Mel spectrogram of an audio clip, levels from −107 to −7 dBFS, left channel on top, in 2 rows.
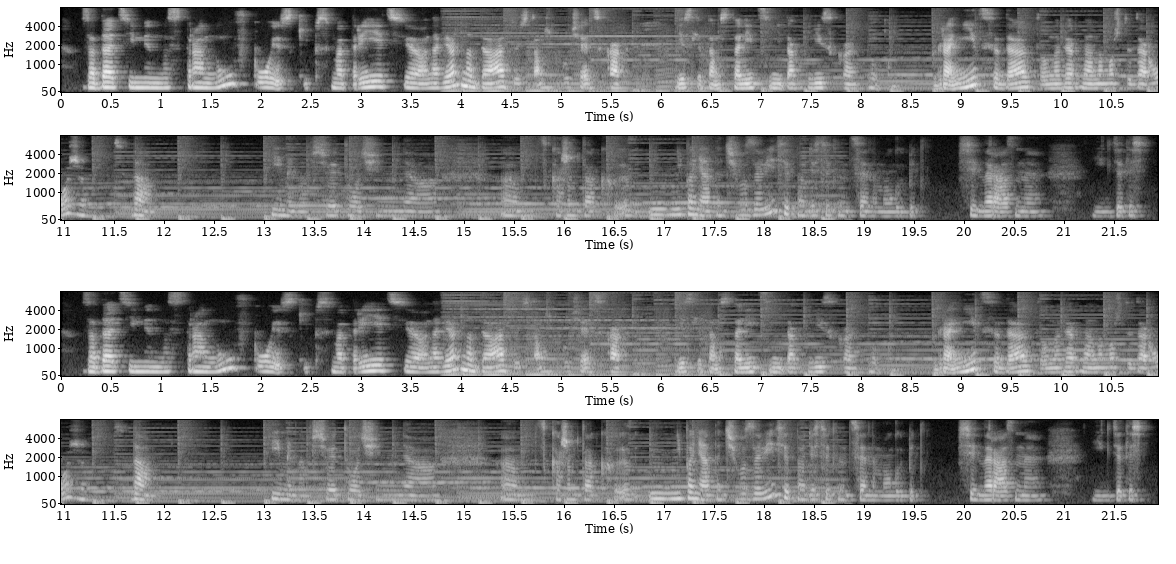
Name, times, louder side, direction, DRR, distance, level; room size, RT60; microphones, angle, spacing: voice 1, 0.2-8.4 8.7-11.3, left 3 dB, 55° left, 0.5 m, -27 dB
sound 1, 3.8-18.8, equal, 5° right, 2.6 m, -40 dB
voice 2, 13.1-19.5 19.9-21.8, right 2 dB, 45° right, 1.5 m, -34 dB
11.0 x 5.1 x 3.1 m
head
